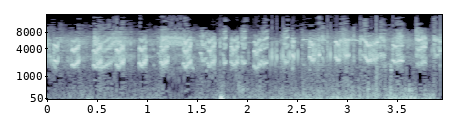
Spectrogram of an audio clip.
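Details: Breeding-mood swiftlet colony calls meant to attract swiftlets: choppy, squawky chirps and buzzy twitters in uneven clusters, with brief gaps between groups.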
